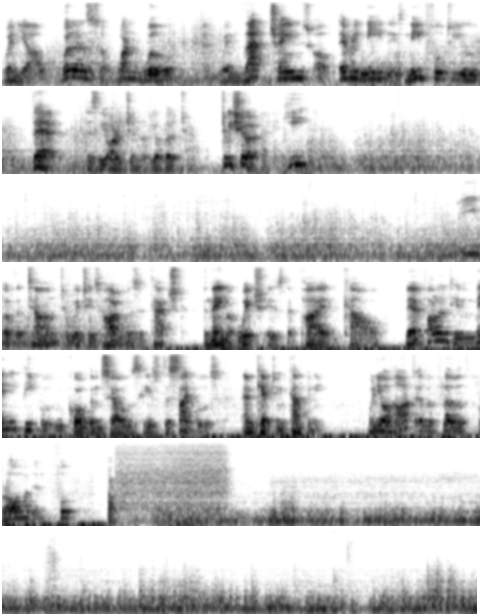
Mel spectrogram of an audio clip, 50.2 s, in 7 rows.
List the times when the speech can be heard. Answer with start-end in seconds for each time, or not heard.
0.0-12.0, 21.1-33.5, 34.1-36.9.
